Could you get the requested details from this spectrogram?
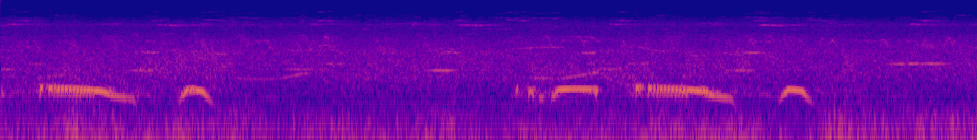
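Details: Spotted dove used as a trap decoy in Thailand, cooing twice: each phrase a short note, a long slurred coo sliding down, then a hooked final note, about three seconds apart over low ambient rumble.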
